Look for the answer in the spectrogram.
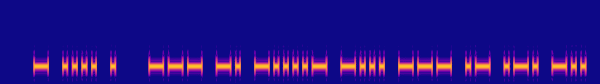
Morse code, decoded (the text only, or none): THE ON-BOARD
